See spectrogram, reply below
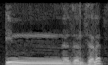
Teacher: ان هنا نون مشدده بتغني بمقدار ايه حركتين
